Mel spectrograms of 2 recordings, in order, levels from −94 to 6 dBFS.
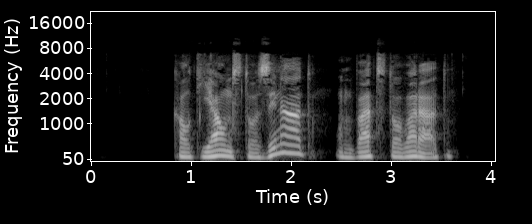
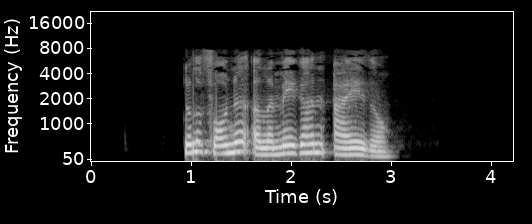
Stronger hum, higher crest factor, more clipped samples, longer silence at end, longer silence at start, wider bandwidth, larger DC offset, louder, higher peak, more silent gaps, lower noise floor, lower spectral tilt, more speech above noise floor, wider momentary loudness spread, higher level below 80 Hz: neither; first, 20 dB vs 14 dB; neither; second, 0.45 s vs 1.25 s; about the same, 0.85 s vs 0.95 s; about the same, 7.4 kHz vs 8 kHz; neither; second, -26 LUFS vs -13 LUFS; second, -8 dBFS vs 0 dBFS; neither; about the same, -88 dBFS vs under -90 dBFS; second, -5 dB/octave vs -7 dB/octave; second, 62 dB vs over 78 dB; first, 16 LU vs 6 LU; second, -64 dBFS vs -52 dBFS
